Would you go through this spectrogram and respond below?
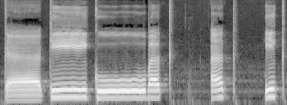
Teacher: Jadi kan hams itu sebenarnya artinya adalah mengalir nafas. Ya, tapi untuk huruf kaf itu dilafalkan hanya berupa percikan nafas saja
